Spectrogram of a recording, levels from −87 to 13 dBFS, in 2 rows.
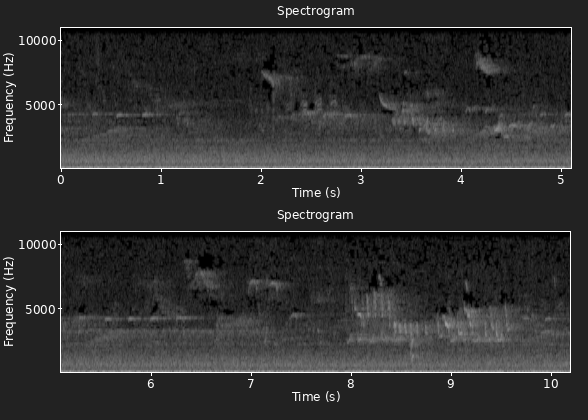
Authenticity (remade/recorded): recorded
